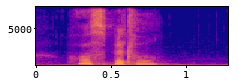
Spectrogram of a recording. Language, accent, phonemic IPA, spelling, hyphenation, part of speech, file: English, UK, /ˈhɒs.pɪ.tl̩/, hospital, hos‧pit‧al, noun / adjective, En-uk-hospital.ogg
- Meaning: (noun) A large medical facility, usually in a building with multiple floors, where seriously ill or injured patients are given extensive medical or surgical treatment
